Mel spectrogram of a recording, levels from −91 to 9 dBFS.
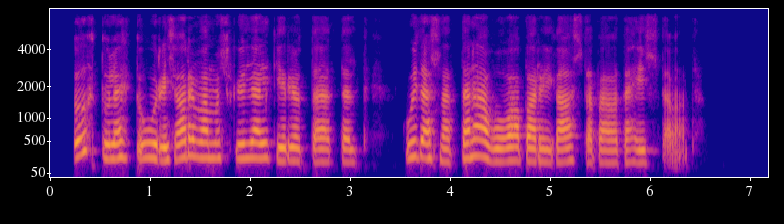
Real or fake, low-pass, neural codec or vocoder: fake; 7.2 kHz; vocoder, 22.05 kHz, 80 mel bands, WaveNeXt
